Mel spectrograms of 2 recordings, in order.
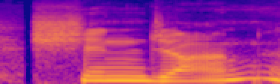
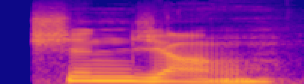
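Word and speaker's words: Xinjiang: Shining Jang, is that how you say it? They inevitably come to the same conclusions that that I Shinjang, I've been yelling about for quite a while.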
